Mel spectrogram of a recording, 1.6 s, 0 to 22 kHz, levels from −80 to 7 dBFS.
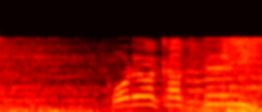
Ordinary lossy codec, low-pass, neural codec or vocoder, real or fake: none; 5.4 kHz; codec, 24 kHz, 3.1 kbps, DualCodec; fake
